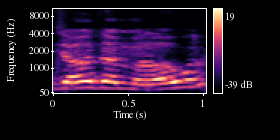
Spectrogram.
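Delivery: loud yelling, shouting. Answering a question on a show, too loud: yelling into the mic. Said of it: "Why are you yelling in the mic?".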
